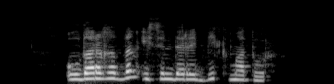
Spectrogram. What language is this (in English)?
Bashkir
